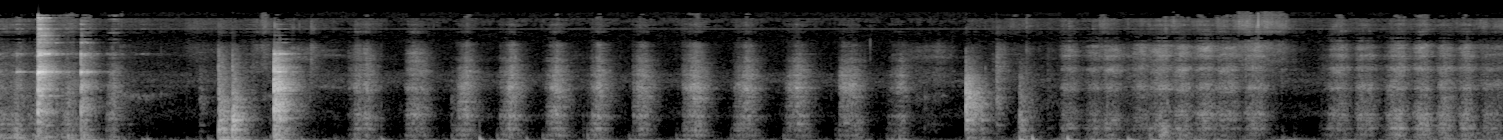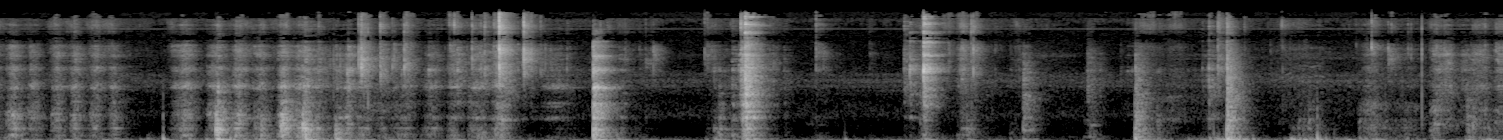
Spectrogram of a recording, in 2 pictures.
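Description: A metal grinding disc and its bolted clamp plate being taken apart on a wooden table after the glue under the new emery papers has set: an even run of clicks, about two to three a second for several seconds, as the bolt and nut are worked loose. Then scraping and rubbing, and several loud metal knocks and thunks as the heavy disc is handled and set down.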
